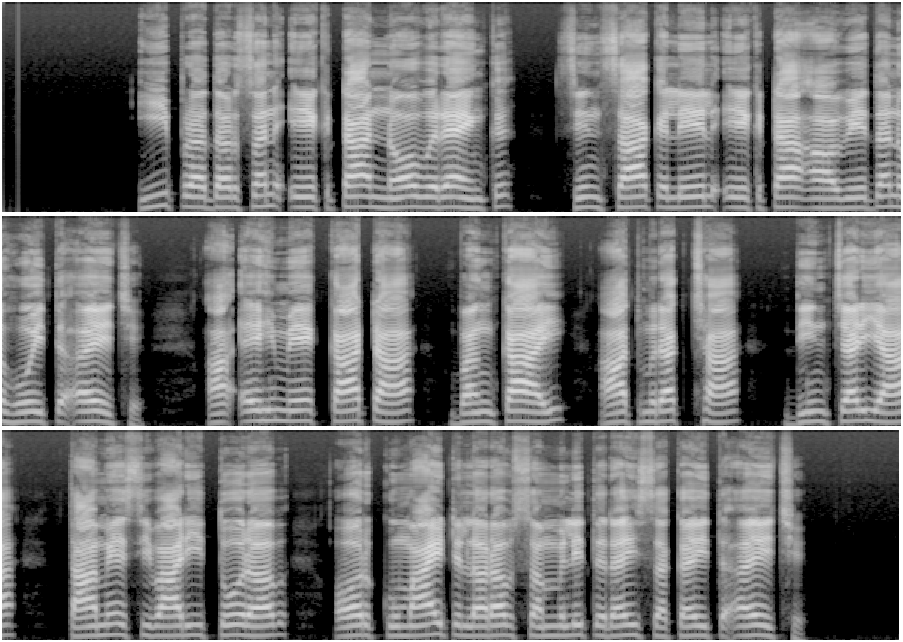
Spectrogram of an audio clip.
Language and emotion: Maithili, neutral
